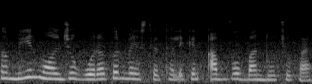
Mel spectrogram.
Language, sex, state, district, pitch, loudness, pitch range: Hindi, female, Uttar Pradesh, Gorakhpur, 245 Hz, -25 LUFS, 220-265 Hz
